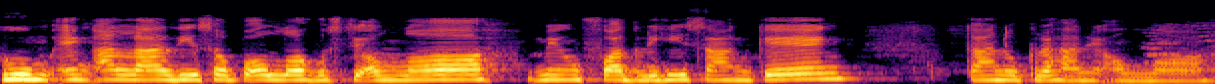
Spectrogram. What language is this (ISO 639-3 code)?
ind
